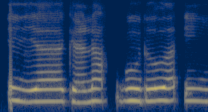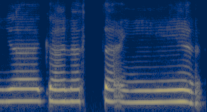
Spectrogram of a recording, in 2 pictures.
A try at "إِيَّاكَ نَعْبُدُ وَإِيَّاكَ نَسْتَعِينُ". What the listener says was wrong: போதாது. நஸ்தாயின் சரியா 1 செகண்ட் நீட்டுறீங்க. சரிதானே? அதுக்கு பழகணும்.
